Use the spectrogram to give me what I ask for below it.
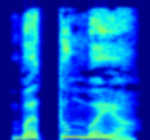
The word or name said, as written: ಬತ್ತುಂಬಯ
